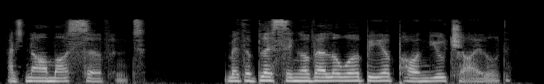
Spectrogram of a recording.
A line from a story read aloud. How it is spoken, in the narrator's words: he murmured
